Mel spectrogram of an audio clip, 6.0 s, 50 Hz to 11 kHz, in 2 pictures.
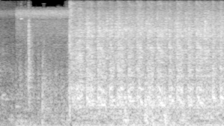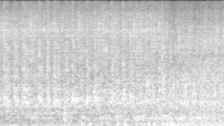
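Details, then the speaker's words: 1962 Chevy Corvair first start after carburetor rebuild, throttle sticking: quick crank, then runs with an uneven, lumpy beat that never smooths, popping on one side; rough running on one bank. "yeah it runs but something is not okay with this side over here it's popping and carrying on"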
